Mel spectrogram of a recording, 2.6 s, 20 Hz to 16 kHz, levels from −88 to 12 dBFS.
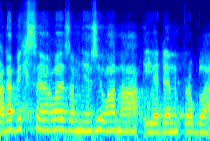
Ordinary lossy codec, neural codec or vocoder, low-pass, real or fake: Opus, 16 kbps; vocoder, 44.1 kHz, 128 mel bands, Pupu-Vocoder; 14.4 kHz; fake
